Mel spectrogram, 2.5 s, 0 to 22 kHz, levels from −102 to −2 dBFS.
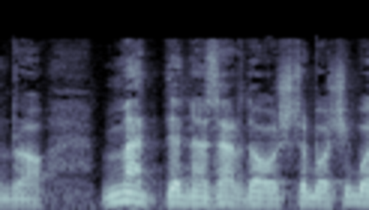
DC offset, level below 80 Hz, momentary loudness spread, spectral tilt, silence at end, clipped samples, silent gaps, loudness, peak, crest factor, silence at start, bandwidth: under 0.1%; -50 dBFS; 8 LU; -5 dB/octave; 0 s; under 0.1%; none; -27 LUFS; -6 dBFS; 20 dB; 0 s; 11.5 kHz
